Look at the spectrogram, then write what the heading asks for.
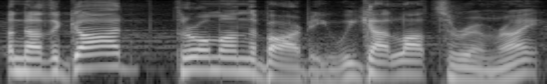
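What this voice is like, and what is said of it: Put-on Australian accent. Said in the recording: “that was supposed to be an Australian accent.”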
